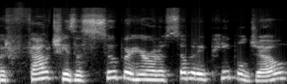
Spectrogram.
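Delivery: really sarcastic. Replying to talk of a trial in Russia: really sarcastic. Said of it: "That was sarcastic".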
